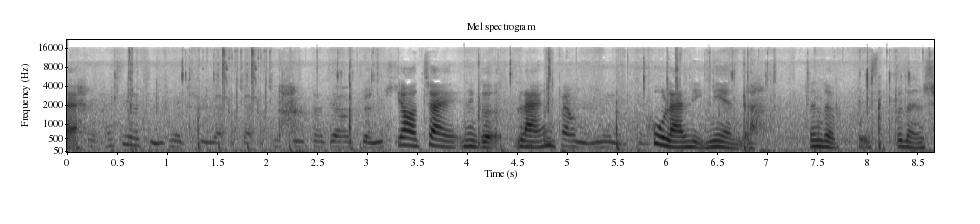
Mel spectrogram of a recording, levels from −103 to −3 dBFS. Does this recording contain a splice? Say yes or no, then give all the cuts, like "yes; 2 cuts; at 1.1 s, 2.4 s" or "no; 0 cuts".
yes; 1 cut; at 1.8 s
